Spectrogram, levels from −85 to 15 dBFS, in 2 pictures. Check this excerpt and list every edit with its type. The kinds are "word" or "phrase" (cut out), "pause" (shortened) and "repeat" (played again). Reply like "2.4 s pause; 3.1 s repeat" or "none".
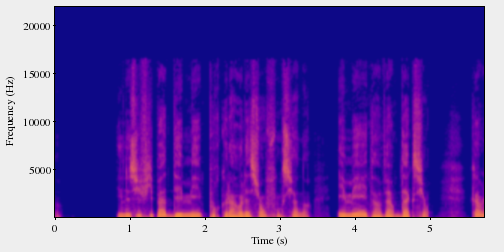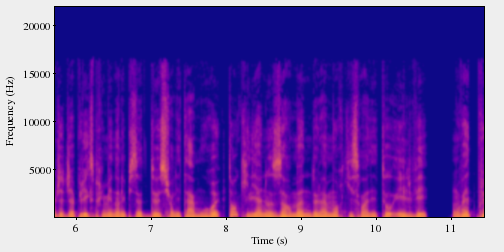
8.0 s pause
